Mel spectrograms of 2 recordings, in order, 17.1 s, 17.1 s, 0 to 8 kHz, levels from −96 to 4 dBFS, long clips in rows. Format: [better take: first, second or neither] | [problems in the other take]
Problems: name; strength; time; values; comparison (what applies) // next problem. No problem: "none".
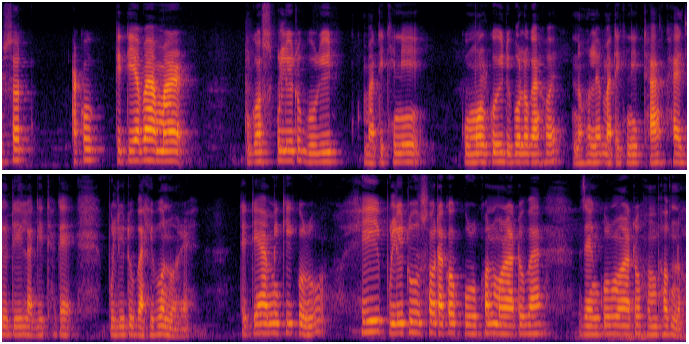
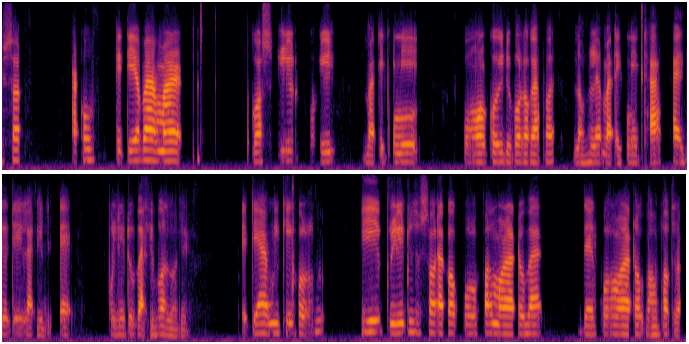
first | noise reduction (neural diffusion model UNIVERSE++)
